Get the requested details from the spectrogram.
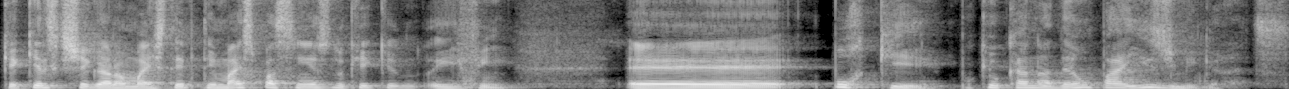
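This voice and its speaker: A man with a plain, everyday voice speaks at a fairly high pitch. He talks at a fairly quick pace with lively intonation. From Brazil, Rio de Janeiro. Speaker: immigrant podcast guest. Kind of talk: casual interview chat.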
